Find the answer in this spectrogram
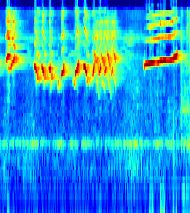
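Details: Oriental magpie-robin lure song used to attract birds: bursts of chattering, warbled notes, then a long, clear, slowly rising whistle near the end, over a steady low electrical hum.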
